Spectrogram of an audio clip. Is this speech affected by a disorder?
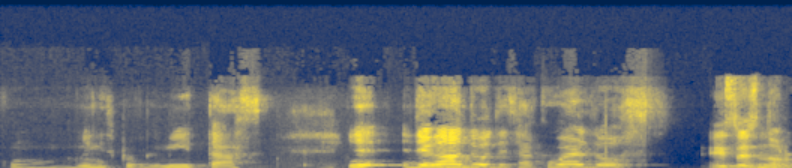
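Yes: Down syndrome; present from birth.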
